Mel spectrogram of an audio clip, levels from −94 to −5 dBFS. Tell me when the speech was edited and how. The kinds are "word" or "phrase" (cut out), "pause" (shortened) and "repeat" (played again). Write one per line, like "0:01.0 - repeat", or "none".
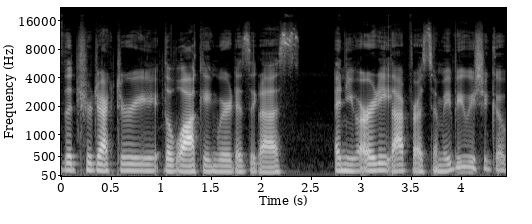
0:01.0 - word
0:02.0 - word
0:03.3 - word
